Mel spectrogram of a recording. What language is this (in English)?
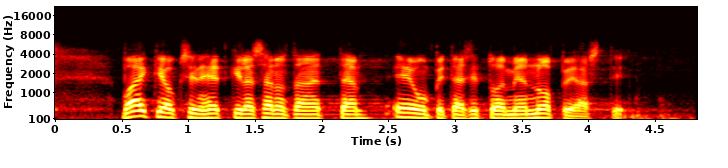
Finnish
